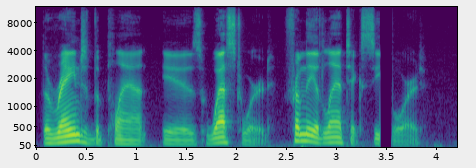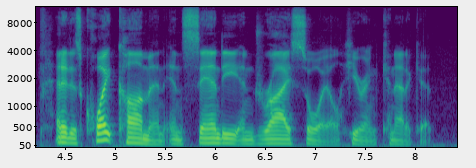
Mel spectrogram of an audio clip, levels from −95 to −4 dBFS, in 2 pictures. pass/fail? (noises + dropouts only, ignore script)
fail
